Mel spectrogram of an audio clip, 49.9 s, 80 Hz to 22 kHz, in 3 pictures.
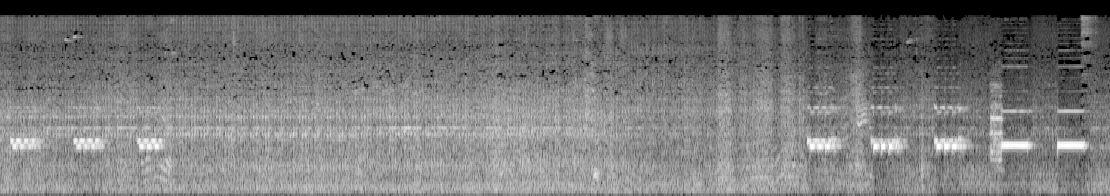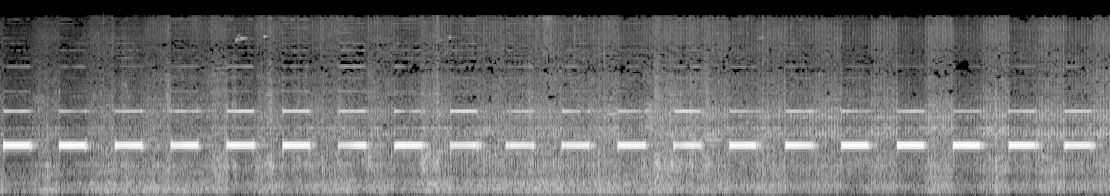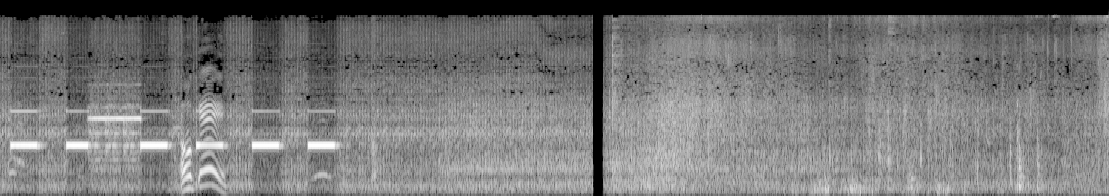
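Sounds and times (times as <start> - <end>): truck reversing alarm beeping: 0.0 - 4.2, 12.0 - 38.6.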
